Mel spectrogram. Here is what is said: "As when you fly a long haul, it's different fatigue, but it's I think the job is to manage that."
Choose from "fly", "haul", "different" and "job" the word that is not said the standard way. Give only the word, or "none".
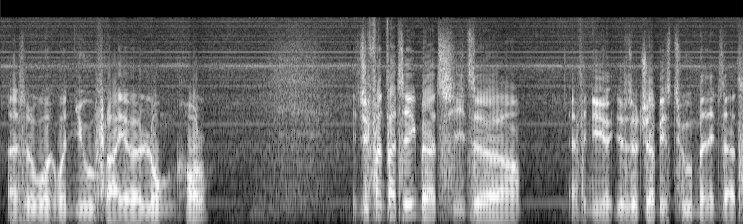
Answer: different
